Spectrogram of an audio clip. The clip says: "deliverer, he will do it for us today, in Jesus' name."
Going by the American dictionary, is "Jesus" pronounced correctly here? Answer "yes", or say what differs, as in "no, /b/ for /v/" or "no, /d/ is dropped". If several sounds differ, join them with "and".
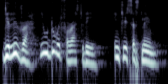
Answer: no, /s/ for /z/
